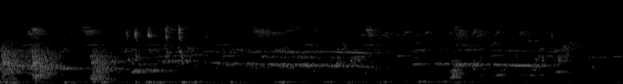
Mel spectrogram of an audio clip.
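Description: Small birds chirping, many short high calls overlapping, with a few brief sharp sounds in the first second.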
